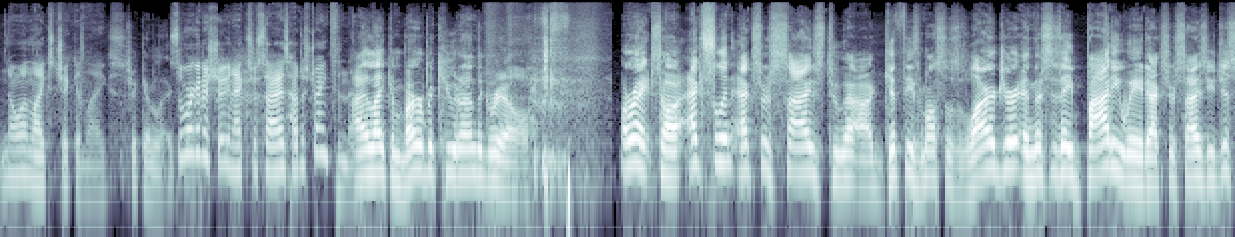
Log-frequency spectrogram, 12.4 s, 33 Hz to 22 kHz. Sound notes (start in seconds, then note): 5.0 laughs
